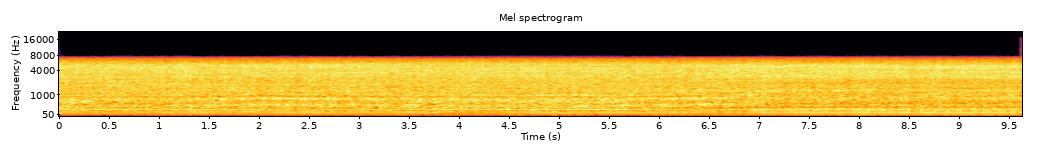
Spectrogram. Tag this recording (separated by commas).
Engine, Idling, Speech, Medium engine (mid frequency)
